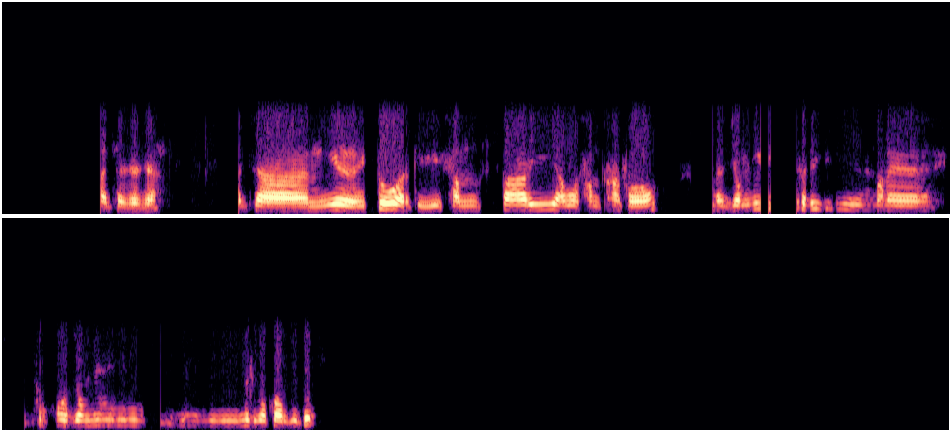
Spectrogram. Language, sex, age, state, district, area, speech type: Santali, male, 30-45, West Bengal, Bankura, rural, conversation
